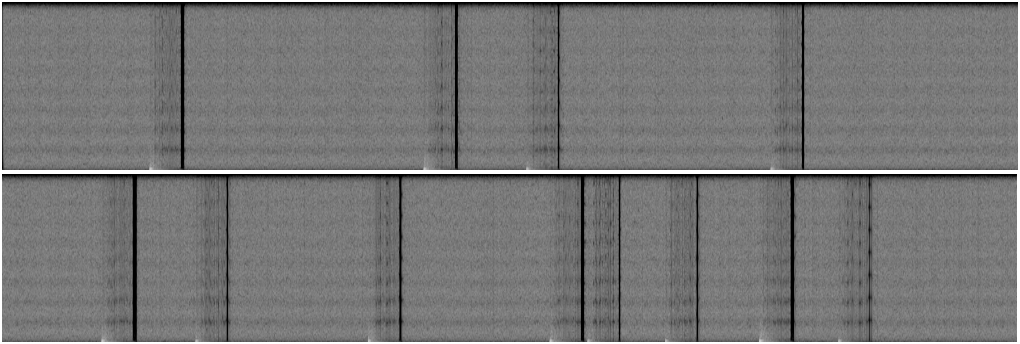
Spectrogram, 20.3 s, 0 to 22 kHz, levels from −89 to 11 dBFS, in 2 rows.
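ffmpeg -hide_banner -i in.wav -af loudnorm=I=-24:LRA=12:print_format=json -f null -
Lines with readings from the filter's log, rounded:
"input_i" : "-20.8",
"input_tp" : "-1.4",
"input_lra" : "0.7",
"input_thresh" : "-30.8",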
